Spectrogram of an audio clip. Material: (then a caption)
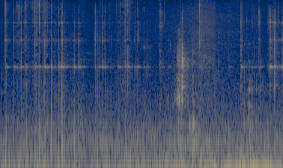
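Glass. Long fingernails tap and scratch the ridged sides of a medium-sized, faceted cut glass candle jar held close in both hands. Quick, light glassy clicks and scrapes come in a fast, uneven stream, with a faint ringing tone over a low background rumble.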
